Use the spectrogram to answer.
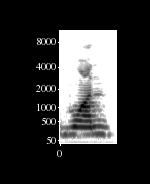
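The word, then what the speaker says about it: one: जैसे कि वन, अ 1 rupee note, अभी कैसी आवाज आ रही है वन को प्रोनाउंस करने में, वो की आवाज आ रही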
